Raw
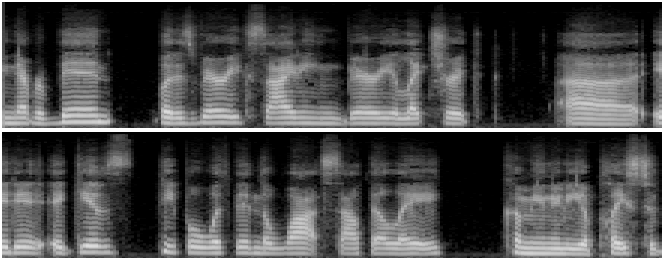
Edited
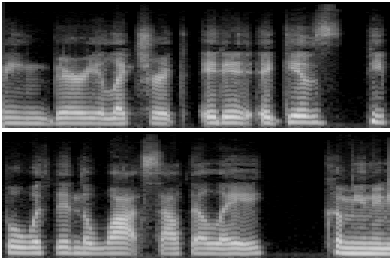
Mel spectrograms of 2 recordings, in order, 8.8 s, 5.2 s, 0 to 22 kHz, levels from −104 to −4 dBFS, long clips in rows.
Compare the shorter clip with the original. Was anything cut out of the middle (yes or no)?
yes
